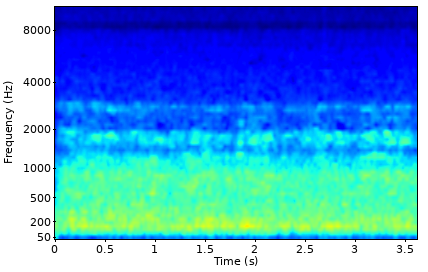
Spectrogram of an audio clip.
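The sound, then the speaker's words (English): A large flock of more than forty geese honks continuously, their overlapping calls forming a dense, steady chorus, with no voices over it. “We have to pause while we take a sip of wine and listen to the geese.”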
